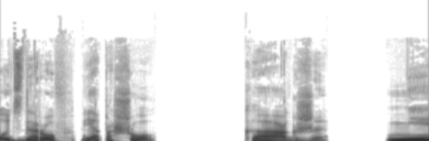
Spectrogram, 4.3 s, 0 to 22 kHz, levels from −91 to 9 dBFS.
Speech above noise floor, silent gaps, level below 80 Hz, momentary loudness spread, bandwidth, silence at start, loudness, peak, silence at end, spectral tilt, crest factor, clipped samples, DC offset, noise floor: over 75 dB; 0.76-0.80 s, 1.57-2.43 s, 3.29-3.85 s; -54 dBFS; 13 LU; 15 kHz; 0 s; -18 LUFS; 0 dBFS; 0 s; -7 dB/octave; 16 dB; under 0.1%; under 0.1%; under -90 dBFS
